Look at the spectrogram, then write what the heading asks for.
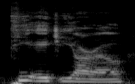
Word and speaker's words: Thero: What we're talking about to our viewers is the CRKT Thero, THERO. I'm spelling it out because everyone tells me to pronounce everything wrong.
